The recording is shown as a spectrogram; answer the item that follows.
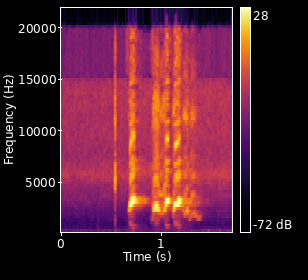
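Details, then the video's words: Red-whiskered bulbul during morning voice training for the old-forest double note; a click, then a quick run of three whistled notes ending in a falling slur, with quiet low hum behind. "Luyện giọng cho chào mào hót sáng, ép chào mào hót âm kép già rừng hay tuyệt!"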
